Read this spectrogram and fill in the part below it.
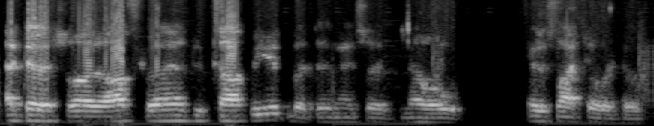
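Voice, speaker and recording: A man answering casually as an interview guest, halting and repeating short phrases as he goes. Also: medium pitch, fairly even intonation, a little mellow, breathy edge, rough recording. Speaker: interview guest, web series creator. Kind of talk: casual chat. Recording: music playing behind. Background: music.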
